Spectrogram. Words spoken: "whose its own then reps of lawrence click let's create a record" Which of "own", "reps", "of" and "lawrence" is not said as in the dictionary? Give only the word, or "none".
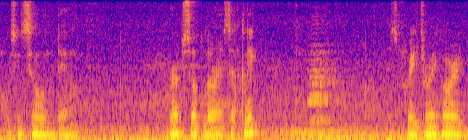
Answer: of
